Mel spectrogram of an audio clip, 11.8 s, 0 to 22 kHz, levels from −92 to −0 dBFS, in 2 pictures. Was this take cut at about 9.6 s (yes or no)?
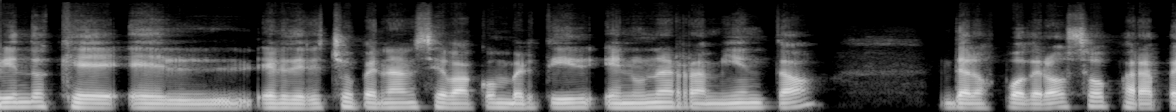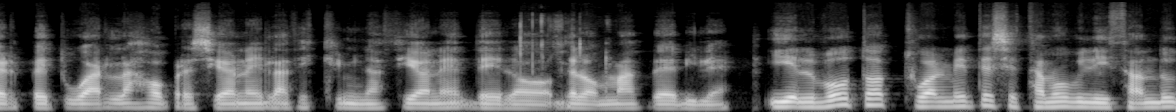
yes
